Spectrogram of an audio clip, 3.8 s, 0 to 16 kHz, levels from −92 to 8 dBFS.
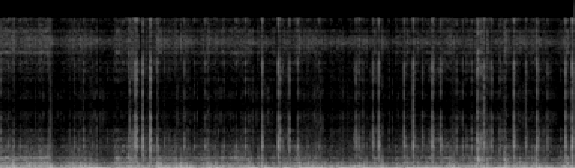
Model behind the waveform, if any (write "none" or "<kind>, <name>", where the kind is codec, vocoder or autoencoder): vocoder, BigVGAN v2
